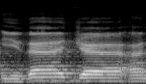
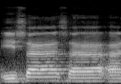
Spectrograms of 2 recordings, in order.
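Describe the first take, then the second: First: The words use 'dz' and 'j' sounds. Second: The words use 's' sounds in both places. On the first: "ada orang membaca" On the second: "itu dibacanya isa saa nasrullah"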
